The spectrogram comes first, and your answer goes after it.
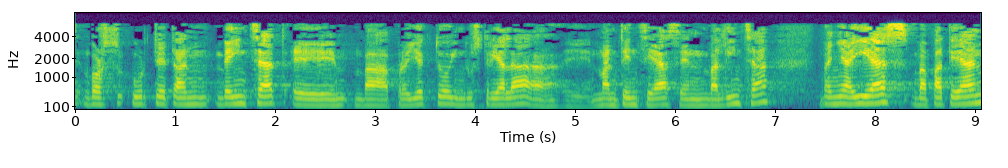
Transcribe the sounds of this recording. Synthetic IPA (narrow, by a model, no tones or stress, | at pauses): bo̞suɾt̪e̞t̪ambe̞jnt͡sat̪ | bapɾo̞jekt̪oind̪ust̪ɾiala | mant̪e̞nt͡se̞ase̞nbald̪int͡sa | baɲaiasbapat̪e̞an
